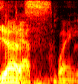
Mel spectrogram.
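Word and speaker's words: Des Plaines: And they pronounce the S. It's Desplain.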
